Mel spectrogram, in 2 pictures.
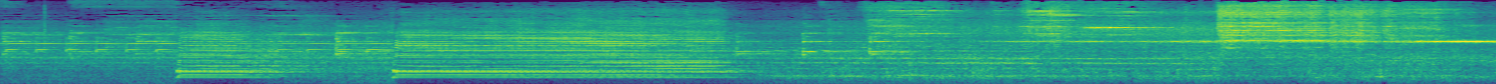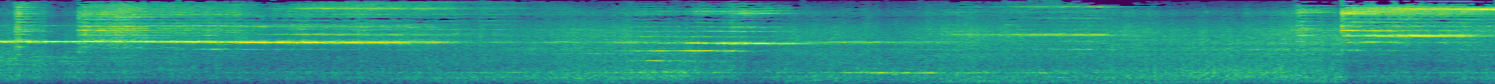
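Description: Freight train locomotive horn sounding a short blast and then a long one, followed by the train rolling past with its wheels squealing in drawn-out high tones over the steady rumble of the cars.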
